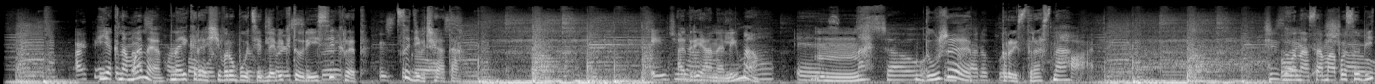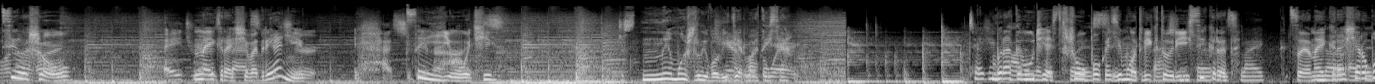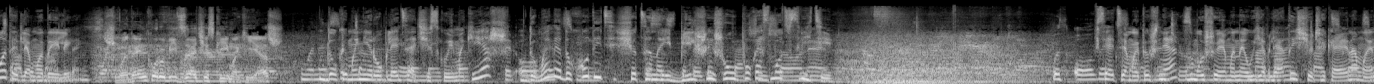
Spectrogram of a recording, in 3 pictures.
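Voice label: Ukrainian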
